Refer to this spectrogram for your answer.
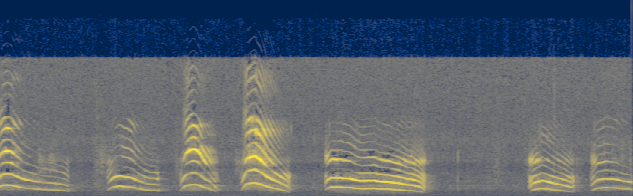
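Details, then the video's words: Kitten calling its mother with loud, somewhat strained meows, several arched cries and one long wavering falling wail, separated by short gaps, over a faint steady low hum. "Suara anak kucing memanggil ibu nya"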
